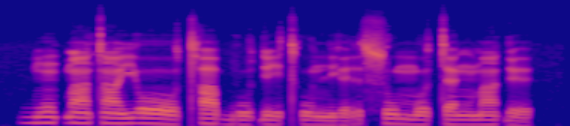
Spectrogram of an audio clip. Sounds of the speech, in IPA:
bũ˦ɓã˦ tã˦joː˦˨tʰa˦ bu˨ɗi˨tʰu˨n jɪ˨rsu˦ mʊ˦tɛ˦ŋmã˦ɗɪ˨

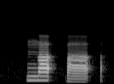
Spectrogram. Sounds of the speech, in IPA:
n̪a˦ʔpa˨ʔ

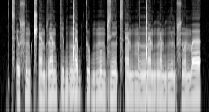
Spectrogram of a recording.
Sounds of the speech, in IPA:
t͡sʼɪ˨sʷə̃˧bt͡ʃʼɛ̃˨b lɛ̃˦bki˧bŋ͡ǃɛ˦b tʷə˦˨bmũ˦˨bzĩ˧t͡sʼɛ̃˧b mə̃˨ŋ͡ǃɛ̃˧bŋɛ̃˨bŋĩ˨b sʷɛ̃˨mɜ˦

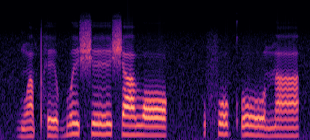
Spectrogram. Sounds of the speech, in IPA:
ɡʷã˨pʰe˨ɡʷe˦ ʃeː˦ʃa˦βɔ˦ | fo˦kʼoː˦˨nã˦

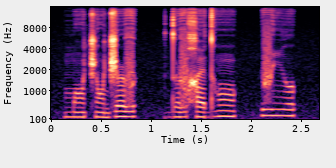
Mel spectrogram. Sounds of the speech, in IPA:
mɔ̃˨t͡ʃɔ̃˨d͡ʒə˞˦v | d̪ə˞˨vχɛ˨dʱõ˦ | vi˦ʊ̯

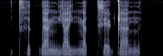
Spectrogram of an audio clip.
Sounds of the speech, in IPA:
t̪ʰə˦˥k̚la˧ŋja˧˥j ŋa˨˩t̚xɛ˨˩˦ʈa˨˩˦n

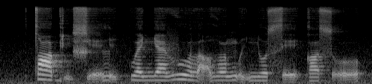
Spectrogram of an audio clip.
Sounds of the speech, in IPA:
tˤoɡḭ ɕḛlḭ kʷæɲævulˠæ̰ ðˤuŋʷḭɲo sḛɡɒ so̰

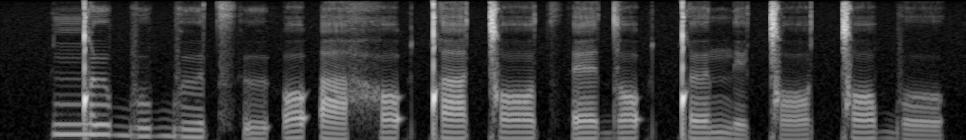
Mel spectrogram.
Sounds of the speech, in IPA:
ŋ͡ǃɯ˥bu˧˥ bɯ˧t͡sʼɯ˩ʔɔ˧ʔa˩ hɔ˧ʔǃa˧ ǀɔ˧t͡sʼɛ˧dɔ˧˥ʔ ǃə˧˥nɪ˩ǀɔ˩˧ ǀɔ˧˥bo˩

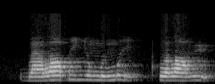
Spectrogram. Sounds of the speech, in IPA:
bæ lˠɑpi ʎøŋʷiŋʷi | kʷʰe lˠɑvy

